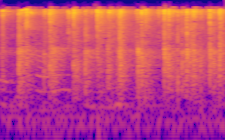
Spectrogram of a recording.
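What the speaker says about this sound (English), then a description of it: "With rousing applause, please help me to welcome Connie Kercher." A small business-event audience claps to welcome a presenter, giving fairly sparse, distinct hand claps in an uneven rhythm for a couple of seconds.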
